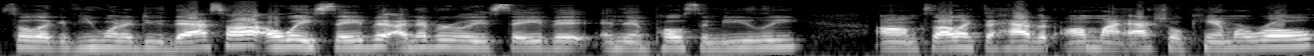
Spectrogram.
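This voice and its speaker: A woman at medium pitch talking at a very fast pace with monotone, flat intonation. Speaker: photographer and social media tips host. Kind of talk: live stream tutorial. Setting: Instagram live stream. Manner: loud; casual, conversational.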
